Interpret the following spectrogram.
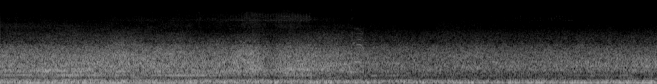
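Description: Steady road noise of highway traffic going by, with a continuous low rumble underneath.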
